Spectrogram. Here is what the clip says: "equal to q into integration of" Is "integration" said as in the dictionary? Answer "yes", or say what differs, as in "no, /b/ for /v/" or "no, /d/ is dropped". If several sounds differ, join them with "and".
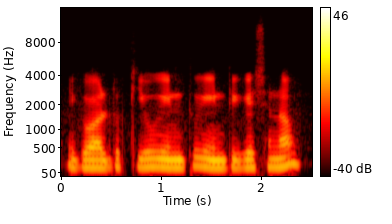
no, /ɹ/ is dropped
